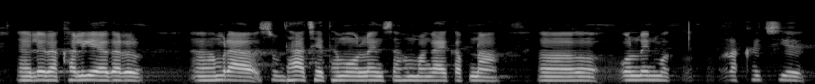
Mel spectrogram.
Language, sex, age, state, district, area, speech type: Maithili, female, 30-45, Bihar, Begusarai, rural, spontaneous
